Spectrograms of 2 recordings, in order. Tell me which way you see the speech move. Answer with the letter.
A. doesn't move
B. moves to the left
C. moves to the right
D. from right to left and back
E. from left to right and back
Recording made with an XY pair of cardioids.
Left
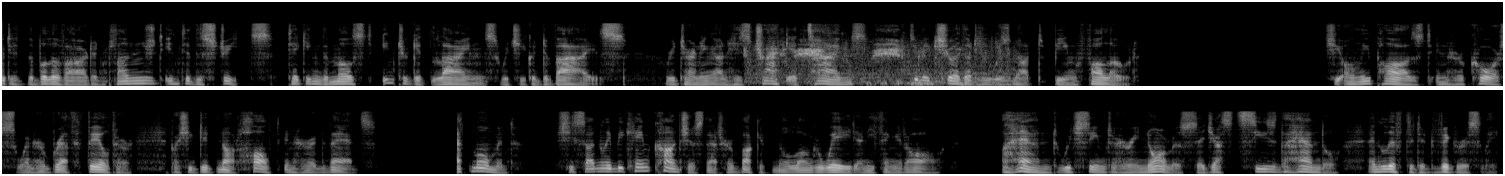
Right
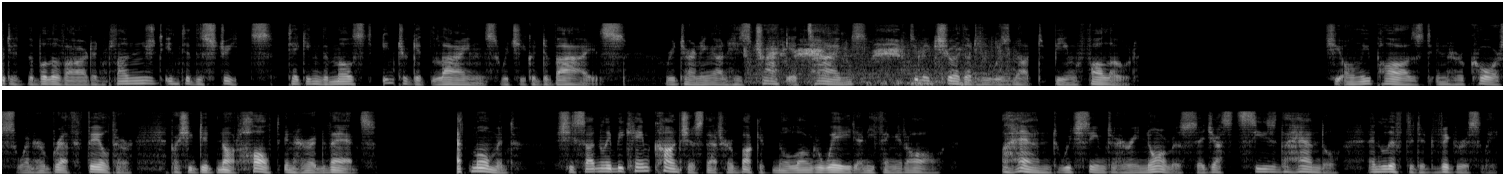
E.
